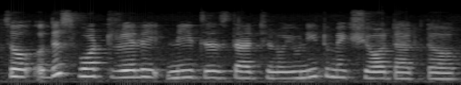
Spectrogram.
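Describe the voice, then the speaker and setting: A woman with an Indian accent presenting a live-streamed tech lesson, talking haltingly with many fillers and restarts. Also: fairly high pitch, steady tone, a little mellow. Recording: muffled lo-fi stream with faint noise.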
